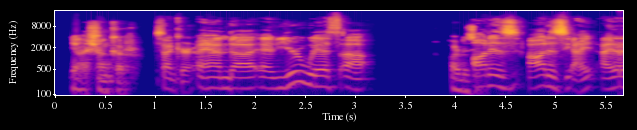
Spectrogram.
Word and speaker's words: Shankar: Is that how you pronounce it, Shankar? Yeah, Shankar.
